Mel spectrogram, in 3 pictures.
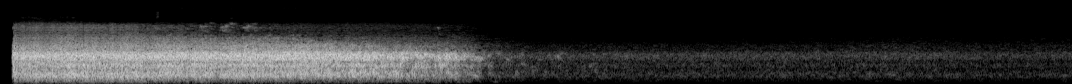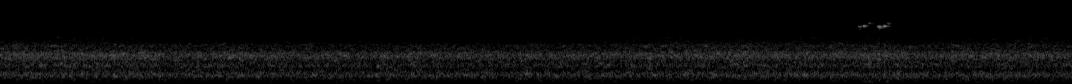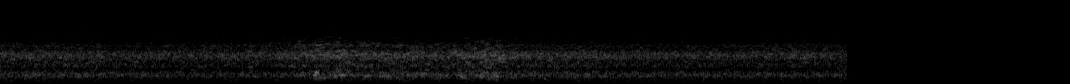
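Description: Outdoor ambience from the soundtrack of a video artwork played over a screen share: a loud burst of rushing noise for the first four to five seconds, then faint steady background noise with a brief high chirp about two-thirds of the way in.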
